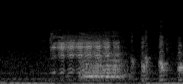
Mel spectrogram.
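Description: Chickens clucking in the video game Minecraft, modded Sky Factory, in a short run of nasal clucks and squawks at moderate volume.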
